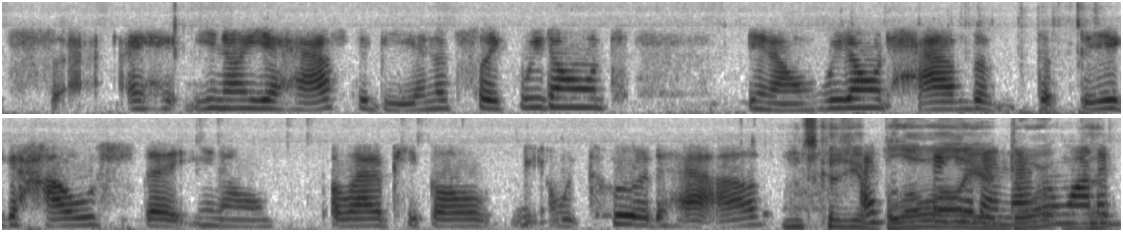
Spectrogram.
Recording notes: We field questions from listeners about the best time to buy a car, trading strategies and leasing vs buying. All call in and share stories of their first rides.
